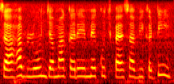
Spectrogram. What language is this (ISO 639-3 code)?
bho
